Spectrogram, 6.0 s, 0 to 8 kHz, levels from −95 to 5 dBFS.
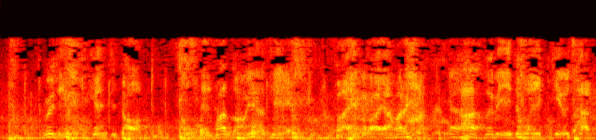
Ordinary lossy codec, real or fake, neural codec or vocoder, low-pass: MP3, 24 kbps; fake; codec, 16 kHz, 4 kbps, X-Codec, HuBERT features, trained on LibriSpeech; 7.2 kHz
